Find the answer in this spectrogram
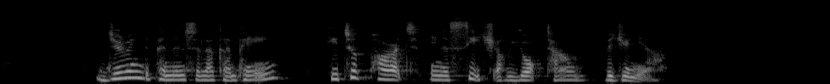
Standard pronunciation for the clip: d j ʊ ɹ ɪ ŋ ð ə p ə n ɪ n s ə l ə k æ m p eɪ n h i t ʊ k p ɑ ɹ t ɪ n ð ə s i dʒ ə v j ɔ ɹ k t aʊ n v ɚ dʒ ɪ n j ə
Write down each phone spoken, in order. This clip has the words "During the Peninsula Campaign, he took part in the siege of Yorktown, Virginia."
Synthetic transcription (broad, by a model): d j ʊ ɹ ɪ ŋ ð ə p ə n ɪ n s ə l ə k æ m p eɪ n h i t ʊ k p ɑ ɹ t ɪ n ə s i tʃ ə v j ɔ k t aʊ n v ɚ dʒ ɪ n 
